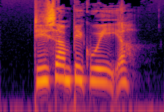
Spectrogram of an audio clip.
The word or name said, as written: disambiguere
